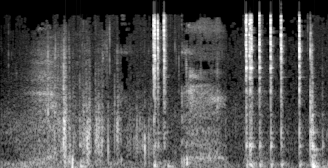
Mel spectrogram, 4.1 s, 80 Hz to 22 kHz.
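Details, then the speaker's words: Peugeot 106 rear drum brakes after new shoes and drums fitted, handbrake pulled with effort: quick bursts of sharp ratcheting clicks as the automatic self-adjuster takes up slack, which is normal. "entend le rattrapage automatique qui viennent de se mettre en place"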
